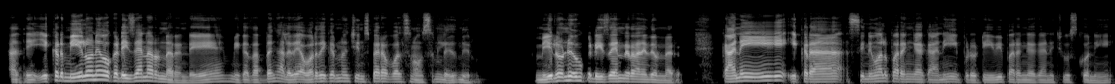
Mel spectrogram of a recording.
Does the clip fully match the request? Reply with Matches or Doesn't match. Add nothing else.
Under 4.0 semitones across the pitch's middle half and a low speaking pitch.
Doesn't match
